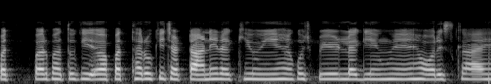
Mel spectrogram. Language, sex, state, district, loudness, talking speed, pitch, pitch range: Hindi, female, Chhattisgarh, Balrampur, -17 LUFS, 220 wpm, 245 Hz, 235-245 Hz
